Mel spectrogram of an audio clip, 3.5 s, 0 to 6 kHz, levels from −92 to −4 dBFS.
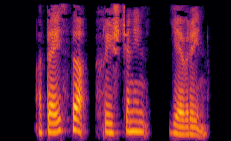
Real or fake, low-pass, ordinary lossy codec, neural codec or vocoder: fake; 5.4 kHz; MP3, 24 kbps; vocoder, 44.1 kHz, 80 mel bands, Vocos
